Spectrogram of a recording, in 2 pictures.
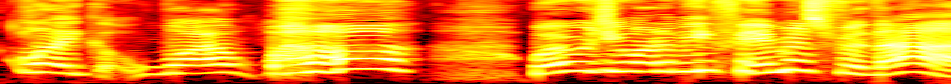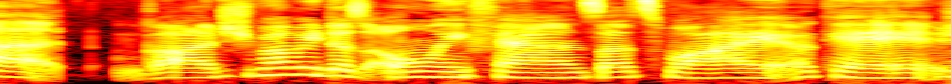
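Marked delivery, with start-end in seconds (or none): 0.1-3.4 how could anyone want that, pitched way up; incredulous disbelief. Real, not acted. Streamer reacts to a clip, high incredulous disbelief.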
